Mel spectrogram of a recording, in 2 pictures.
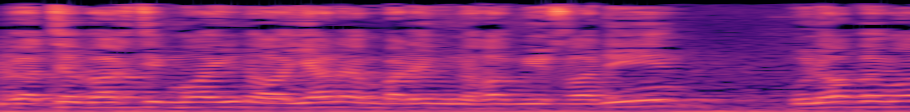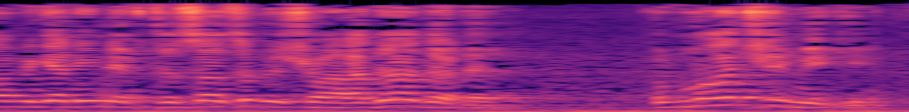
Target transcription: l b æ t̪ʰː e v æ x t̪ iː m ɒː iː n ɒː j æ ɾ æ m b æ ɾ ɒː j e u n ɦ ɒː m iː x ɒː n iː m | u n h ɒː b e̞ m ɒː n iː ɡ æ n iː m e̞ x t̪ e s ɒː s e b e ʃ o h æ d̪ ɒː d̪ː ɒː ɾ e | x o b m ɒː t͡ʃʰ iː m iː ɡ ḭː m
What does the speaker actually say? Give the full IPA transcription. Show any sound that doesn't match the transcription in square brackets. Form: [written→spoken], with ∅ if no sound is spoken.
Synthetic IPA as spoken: l b æ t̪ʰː e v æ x t̪ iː m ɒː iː n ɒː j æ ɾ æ m b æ ɾ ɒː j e u n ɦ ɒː m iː x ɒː n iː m | u n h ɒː b e̞ m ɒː [n→m] iː ɡ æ n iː [m→n] e̞ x t̪ e s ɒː s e b e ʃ o h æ d̪ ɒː [d̪ː→d̪] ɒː ɾ e | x o b m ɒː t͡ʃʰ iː m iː ɡ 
